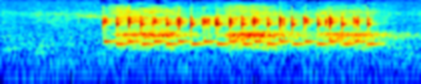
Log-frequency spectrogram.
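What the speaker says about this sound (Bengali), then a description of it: "পাশের টেবিলে চার্জে বসানো মোবাইলটা বেজে উঠল" A mobile phone charging on a nearby table starts ringing, a bright repeating electronic ringtone that begins suddenly and carries on steadily, fairly close and alone.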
